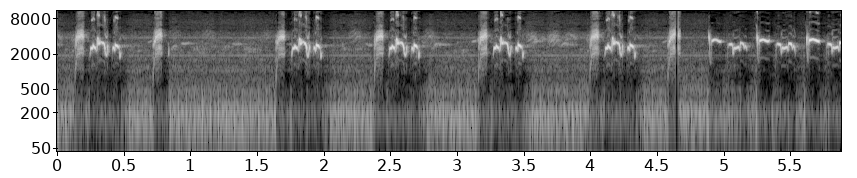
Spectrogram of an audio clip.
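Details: Lively song of a Sooty-headed bulbul, played to coax other bulbuls into song: quick, regularly repeated bright chirping phrases, about seven in six seconds, over a faint low drone.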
